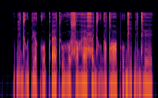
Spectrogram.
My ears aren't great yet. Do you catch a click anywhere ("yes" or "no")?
no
